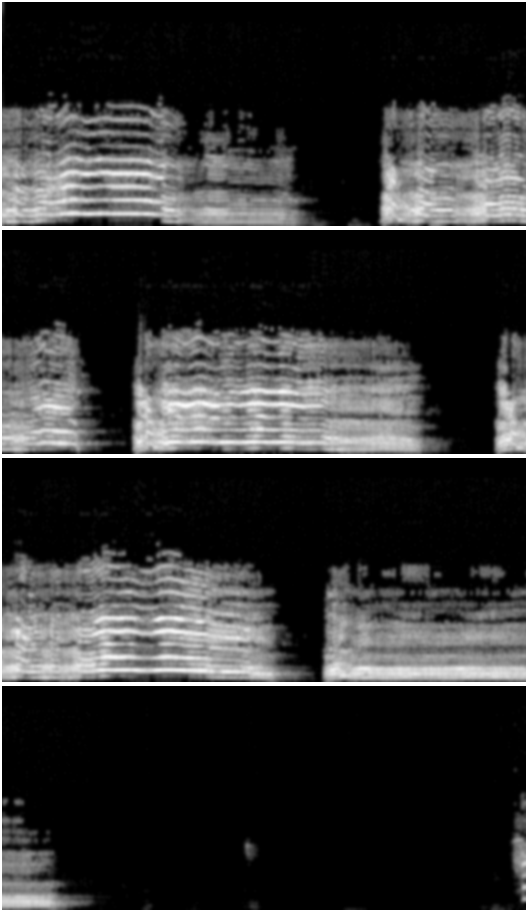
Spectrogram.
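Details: Howling of a female Siberian husky in heat, heard every night in a countryside village: five drawn-out howls in succession, wavering and slightly rising then sagging, separated by brief pauses, with silence afterwards.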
